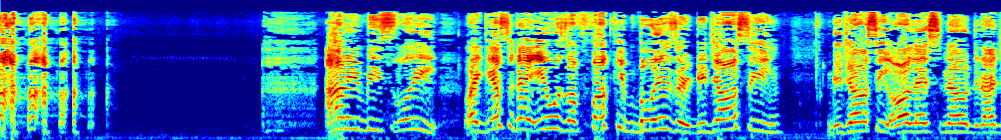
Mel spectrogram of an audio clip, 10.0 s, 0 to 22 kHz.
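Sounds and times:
woman laughing: 0.0s - 1.1s.

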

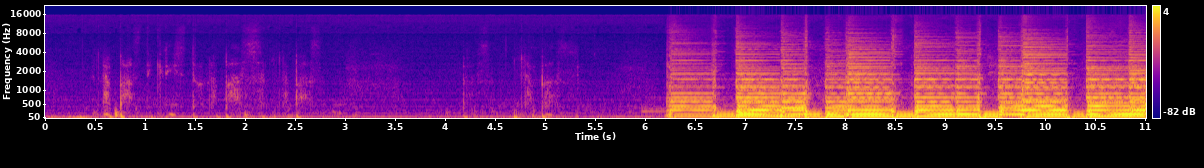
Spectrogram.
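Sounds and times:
people whispering: 0.5s - 2.8s, 4.2s - 5.4s.

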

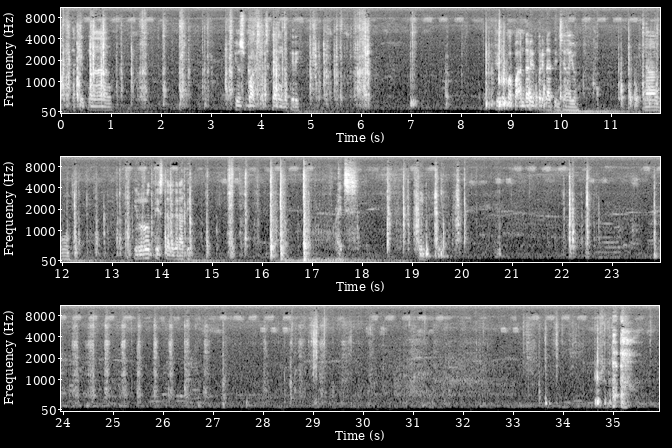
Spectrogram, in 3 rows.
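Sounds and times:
people talking: 0.0s - 1.1s, 3.5s - 4.8s, 8.7s - 10.6s, 11.4s - 15.4s, 17.4s - 18.3s, 19.0s - 19.7s
low rumble: 0.9s - 2.7s, 4.4s - 7.4s, 9.5s - 19.9s.

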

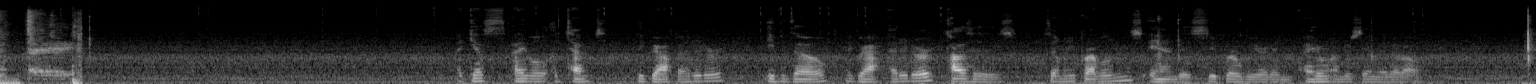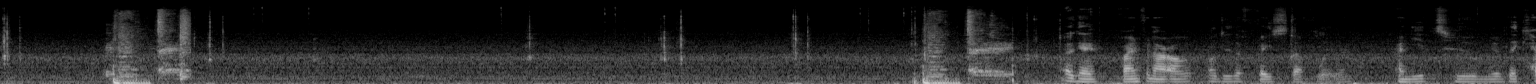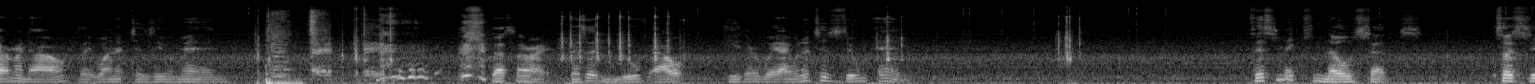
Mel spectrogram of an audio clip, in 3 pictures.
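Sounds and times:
low room hum and hiss: 0.0s - 46.0s
keyboard and mouse clicks: 15.2s - 15.6s, 17.3s - 18.6s, 20.4s - 20.8s, 21.4s - 22.3s, 23.2s - 24.6s, 36.3s - 37.8s, 39.5s - 42.2s
keyboard keys clicking: 15.3s - 15.6s, 21.4s - 22.3s, 23.3s - 24.6s, 41.3s - 41.6s.

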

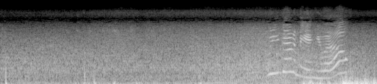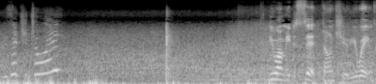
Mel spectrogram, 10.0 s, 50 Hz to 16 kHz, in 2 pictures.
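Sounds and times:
electric fan running: 0.0s - 10.0s.

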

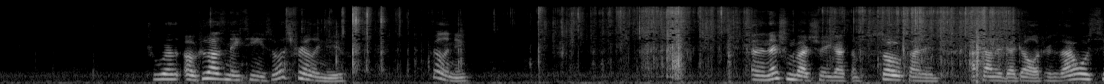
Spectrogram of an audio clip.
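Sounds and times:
plastic packaging crinkling: 2.8s - 10.4s.

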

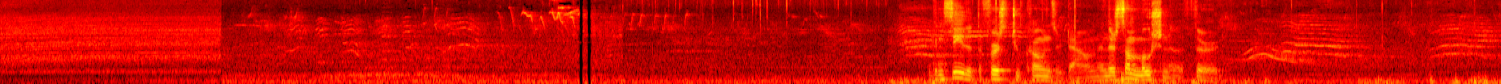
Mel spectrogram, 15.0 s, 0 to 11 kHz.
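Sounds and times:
electric leaf blower running: 0.0s - 2.2s
birds chirping: 1.6s - 15.0s.

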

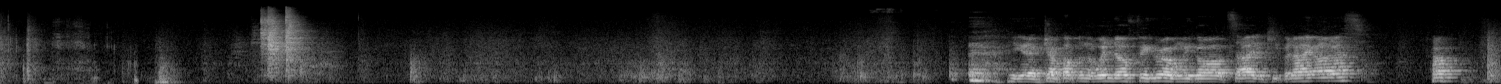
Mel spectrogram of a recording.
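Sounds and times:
coat fabric rustling: 3.5s - 9.7s.

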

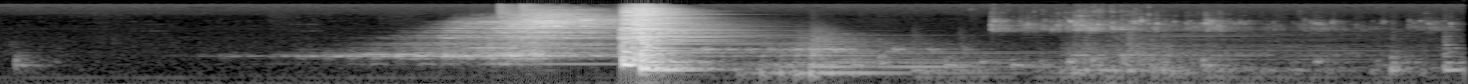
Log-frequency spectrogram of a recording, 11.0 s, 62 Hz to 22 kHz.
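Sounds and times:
cymbal and deep drum stroke: 2.4s - 6.5s.

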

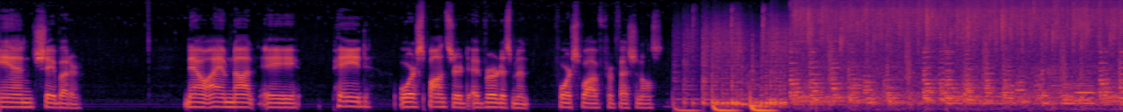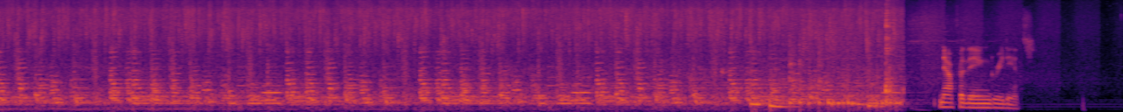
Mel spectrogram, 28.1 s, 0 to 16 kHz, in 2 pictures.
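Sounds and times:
background music: 8.4s - 25.4s
shower spray running: 9.9s - 27.2s.

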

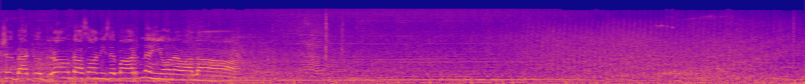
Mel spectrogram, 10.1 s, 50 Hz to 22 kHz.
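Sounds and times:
toy racing car motors buzzing: 0.0s - 10.0s.

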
